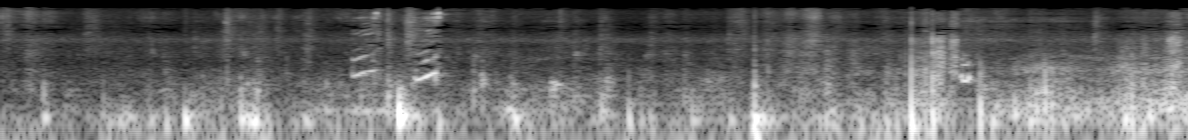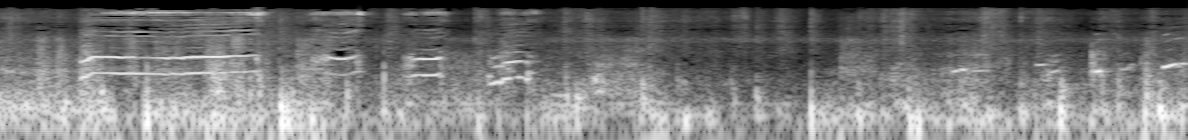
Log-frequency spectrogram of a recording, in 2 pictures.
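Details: Playing Leonberger puppies whimper with a steady, thin, high whine held for about a second, among scattered squeaks and a rumbling, scuffling background.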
